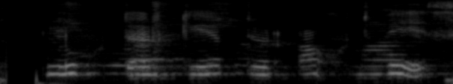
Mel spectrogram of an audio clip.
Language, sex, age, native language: Icelandic, male, 10, Icelandic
